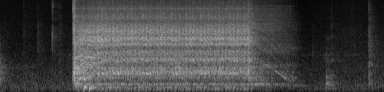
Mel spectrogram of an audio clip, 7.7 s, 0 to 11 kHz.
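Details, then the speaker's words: 1955 Chevy stored 20 years in a shed, firing order corrected: fires and runs a few seconds on a rough roar, then dies without recovering; the carburetor is not feeding fuel. "nope it's just got no fuel that's a bummer"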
